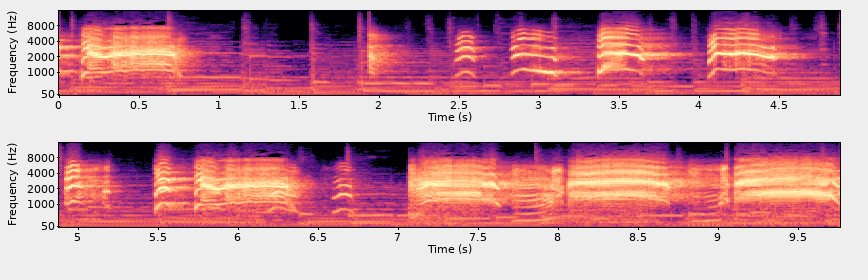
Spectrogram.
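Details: Monkey giving a series of loud, harmonic calls that rise and fall in short bursts, then longer drawn-out screaming calls near the end, all over steady background music.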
